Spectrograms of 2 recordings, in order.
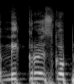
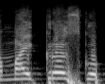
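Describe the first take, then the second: First: "मिक्रोस्कोप" opening with short mi; wrong pronunciation. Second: "माइक्रोस्कोप" opening with my; correct pronunciation. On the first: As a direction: misread it as "मिक्रोस्कोप", mik-ro. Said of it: "मिक्रोस्कोप नहीं". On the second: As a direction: spell out "माइक्रोस्कोप" as mai-kro-skop. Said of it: "माइक्रोस्कोप पढ़ते हैं". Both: Shown as a demonstration.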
